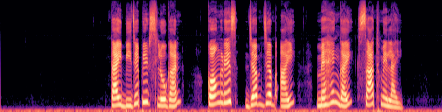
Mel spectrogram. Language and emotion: Bengali, neutral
